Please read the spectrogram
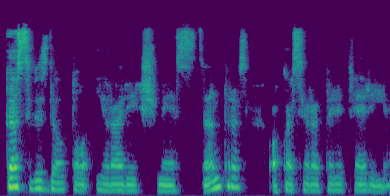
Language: Lithuanian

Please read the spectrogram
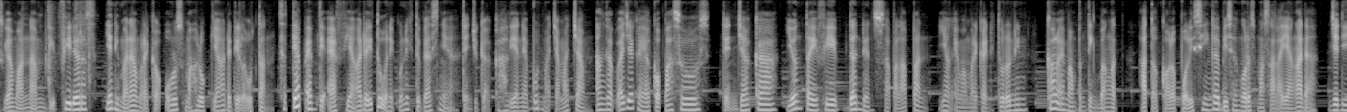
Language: Indonesian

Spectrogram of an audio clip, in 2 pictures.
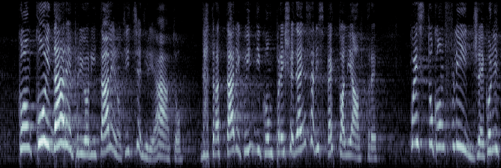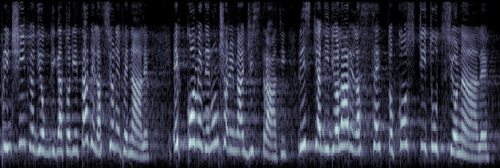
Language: Italian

